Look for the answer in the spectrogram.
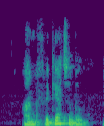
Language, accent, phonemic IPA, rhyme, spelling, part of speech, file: English, Southern England, /ˌʌnfə(ɹ)ˈɡɛtəbəl/, -ɛtəbəl, unforgettable, adjective, LL-Q1860 (eng)-unforgettable.wav
- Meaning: Very difficult or impossible to forget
